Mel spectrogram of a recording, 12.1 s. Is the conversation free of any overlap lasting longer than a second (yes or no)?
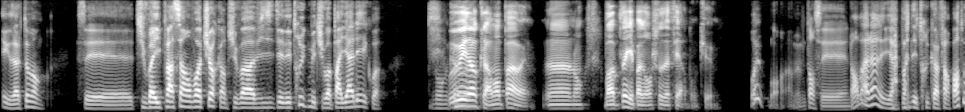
yes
